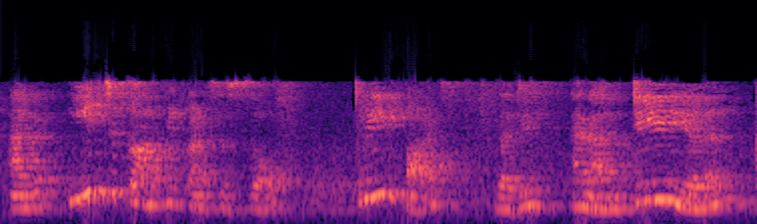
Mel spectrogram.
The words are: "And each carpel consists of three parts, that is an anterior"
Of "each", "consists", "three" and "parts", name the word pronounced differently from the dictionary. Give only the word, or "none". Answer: three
